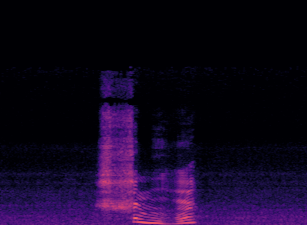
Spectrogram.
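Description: A young woman speaks with a rising, questioning voice.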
